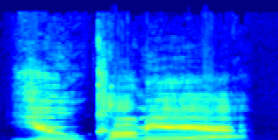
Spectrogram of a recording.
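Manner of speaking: Boston accent, very high, very loud, drawn out. Leading a voice exercise, the speaker says the phrase in a boston accent. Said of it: "It's going to be in a Boston accent".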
